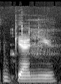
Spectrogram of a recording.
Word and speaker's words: Gagny: It's so easy. It's Gagny. No, it's.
